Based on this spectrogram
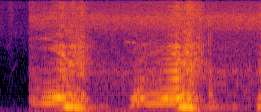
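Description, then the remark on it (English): Two deep, rumbling African lion roars follow one another, a full-throated classic roar and a slightly softer intermediary roar, each swelling and then fading, loud with a harsh, throaty texture and no voices. “According to researchers at the University of Exeter, this big cat is demonstrating two different types of roar.”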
